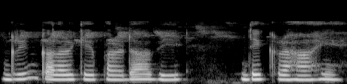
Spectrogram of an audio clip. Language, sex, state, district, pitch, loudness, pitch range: Hindi, female, Arunachal Pradesh, Lower Dibang Valley, 225 Hz, -16 LUFS, 220-235 Hz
